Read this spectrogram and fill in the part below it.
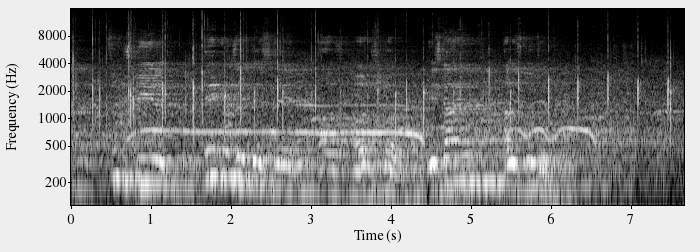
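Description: A large crowd chants and sings in a big echoing arena.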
